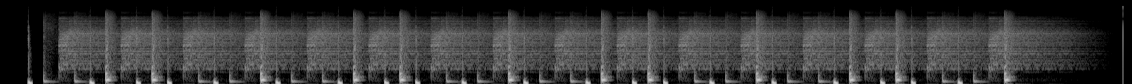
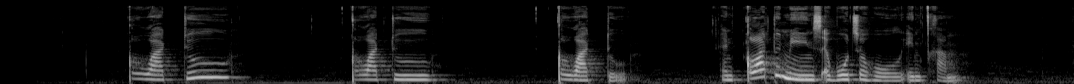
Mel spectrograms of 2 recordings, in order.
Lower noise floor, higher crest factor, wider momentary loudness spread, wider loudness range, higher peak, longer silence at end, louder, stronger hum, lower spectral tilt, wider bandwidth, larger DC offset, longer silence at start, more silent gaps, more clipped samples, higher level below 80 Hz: second, -50 dBFS vs -72 dBFS; second, 16 dB vs 24 dB; second, 6 LU vs 18 LU; second, 1 LU vs 9 LU; second, -8 dBFS vs -2 dBFS; second, 0.45 s vs 1.1 s; about the same, -25 LUFS vs -23 LUFS; neither; about the same, -4 dB/octave vs -3.5 dB/octave; about the same, 16 kHz vs 16.5 kHz; neither; second, 0.3 s vs 1.3 s; first, 0.33-0.43 s vs none; neither; first, -30 dBFS vs -60 dBFS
